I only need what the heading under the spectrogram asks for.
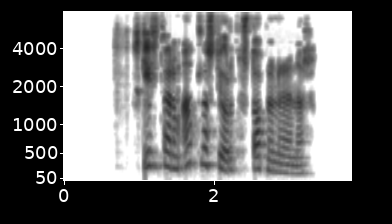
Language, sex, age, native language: Icelandic, female, 40-49, Icelandic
